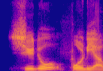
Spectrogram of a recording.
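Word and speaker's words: pseudopodia: रखिएगा इसे आप हम सडोपोडिया बोलते हैं सडीपोडिया बोला जाता है अलग-अलग नाम होता है तो पी से उच्चारण होता है लेकिन बोला जाता है सडोपोडी सडोपोडिया बोलिएगा अच्छा लगेगा तोड़ दीजिएगा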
